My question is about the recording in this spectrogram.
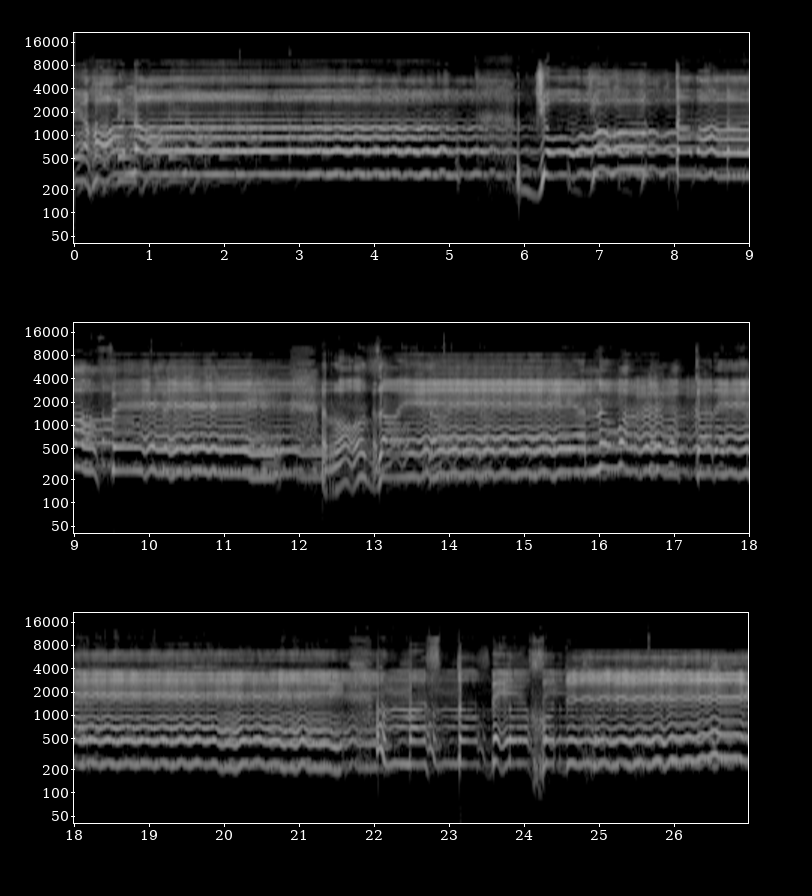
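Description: A man singing a naat, drawing out long held notes on a single voice with a wide, wavering vibrato and sliding between pitches.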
